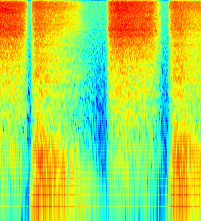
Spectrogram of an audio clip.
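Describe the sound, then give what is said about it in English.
A man breathes deeply in and out through clear nasal passages, three long airy swells with brief pauses between them, loud and breathy with no talking. “That's some clear passageways. That's a man who doesn't snore, okay?”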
